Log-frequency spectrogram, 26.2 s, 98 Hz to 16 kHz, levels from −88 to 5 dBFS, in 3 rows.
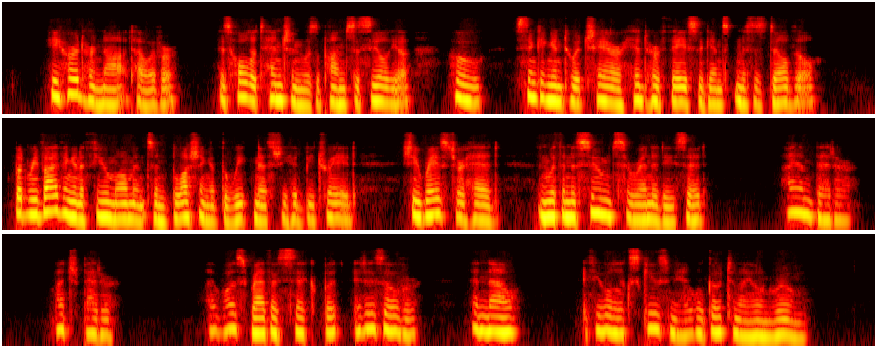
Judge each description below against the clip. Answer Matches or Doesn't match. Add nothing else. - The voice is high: Doesn't match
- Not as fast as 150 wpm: Doesn't match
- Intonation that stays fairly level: Doesn't match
